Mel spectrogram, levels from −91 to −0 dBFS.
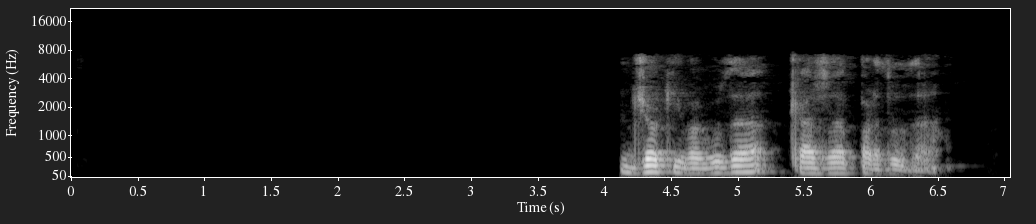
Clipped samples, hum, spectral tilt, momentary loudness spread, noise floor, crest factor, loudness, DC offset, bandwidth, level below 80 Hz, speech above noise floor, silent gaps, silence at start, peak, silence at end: under 0.1%; none; -6.5 dB/octave; 16 LU; under -90 dBFS; 26 dB; -23 LUFS; under 0.1%; 7.6 kHz; -72 dBFS; over 67 dB; none; 4.1 s; -2 dBFS; 0.55 s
